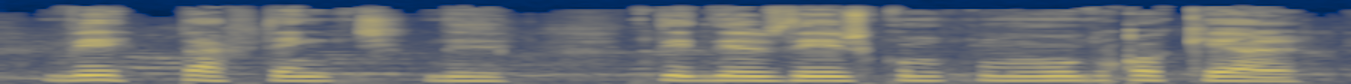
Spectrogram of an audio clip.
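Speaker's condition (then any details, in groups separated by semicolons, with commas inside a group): Down syndrome; speaks in radio interview, answers questions herself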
